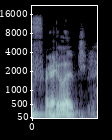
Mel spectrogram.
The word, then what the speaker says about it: Freilich: Is it Freilich? Oh, I would not have gotten that from the spelling, but welcome, welcome, Freilich.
